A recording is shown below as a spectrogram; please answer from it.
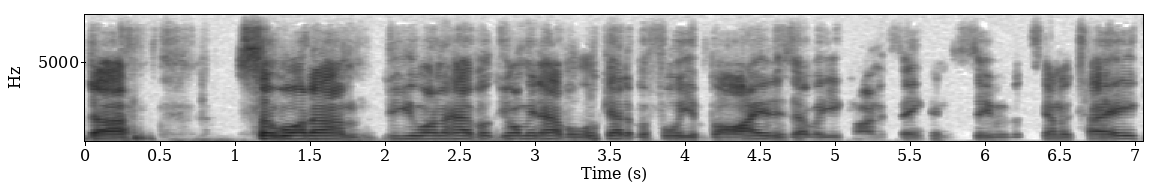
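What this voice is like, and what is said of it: Very thick regional accent. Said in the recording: “I can hardly understand you. That accent's so thick.”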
